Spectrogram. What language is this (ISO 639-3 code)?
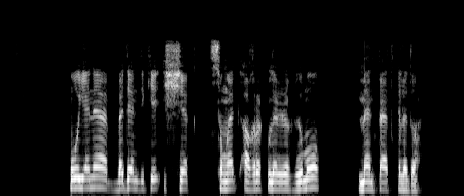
uig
